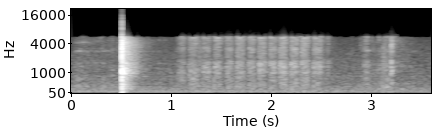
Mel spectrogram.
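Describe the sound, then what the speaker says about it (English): A sharp knock, then a steady back-and-forth scratchy rubbing of a sanding stick on wood in quick strokes while making a Native American flute, pausing briefly before a couple more strokes. "I'm also going to use my sanding stick to clean that up a little bit"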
